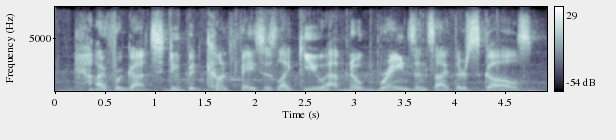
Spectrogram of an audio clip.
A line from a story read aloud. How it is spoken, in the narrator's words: Kevin said, laughing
